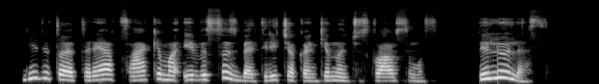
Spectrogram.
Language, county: Lithuanian, Klaipėda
